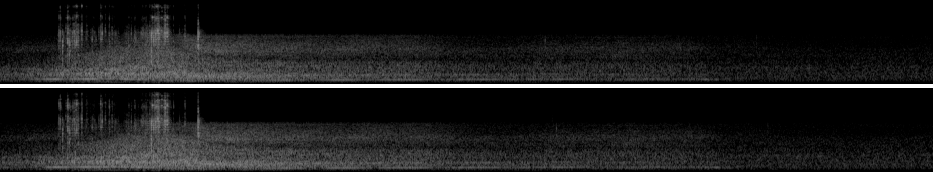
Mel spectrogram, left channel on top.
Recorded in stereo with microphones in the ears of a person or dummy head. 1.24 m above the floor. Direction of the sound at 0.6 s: 15° left (ahead or behind).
